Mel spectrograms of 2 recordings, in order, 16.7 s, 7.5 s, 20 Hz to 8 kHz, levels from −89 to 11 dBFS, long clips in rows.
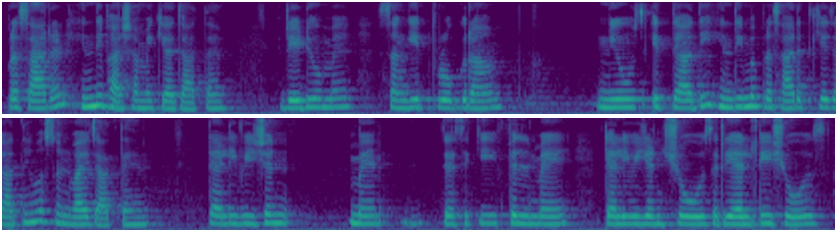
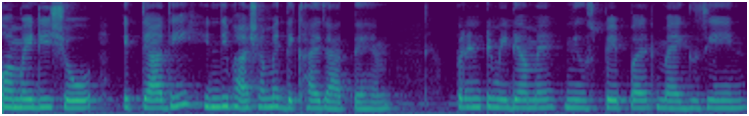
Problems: low volume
